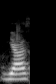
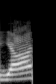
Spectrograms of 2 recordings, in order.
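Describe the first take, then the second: First: The syllable ends with an abrupt glottal catch. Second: The syllable flows on smoothly without a catch. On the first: The speaker calls it right. "جھٹکا سے ادا ہوگا" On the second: The speaker calls it wrong. "یا نہیں پڑھنا"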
